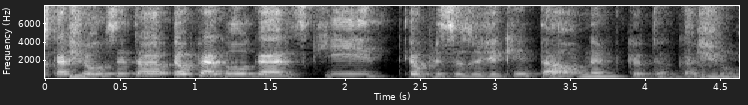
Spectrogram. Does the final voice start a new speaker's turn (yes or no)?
yes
